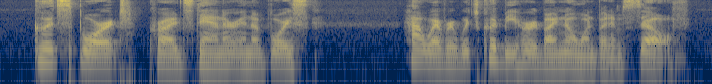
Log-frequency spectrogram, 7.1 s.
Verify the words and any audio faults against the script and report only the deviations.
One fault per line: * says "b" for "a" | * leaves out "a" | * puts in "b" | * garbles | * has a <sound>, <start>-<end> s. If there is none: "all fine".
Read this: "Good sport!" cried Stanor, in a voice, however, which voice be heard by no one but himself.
* says "could" for "voice"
